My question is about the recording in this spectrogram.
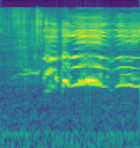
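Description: A rooster crowing once: a single cock-a-doodle-doo that starts about half a second in and ends on a long note sliding slightly down in pitch.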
